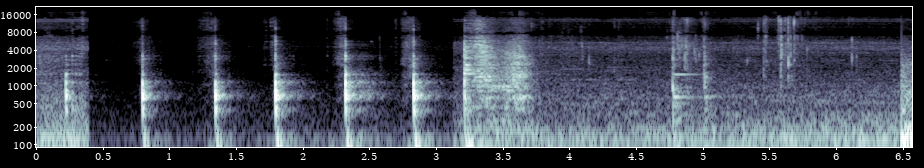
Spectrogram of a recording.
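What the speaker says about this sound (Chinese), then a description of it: "直接把西红柿切块" A kitchen knife cuts tomatoes into chunks on a cutting board with six crisp, evenly spaced chops, then a softer wet squish and scraping as the pieces are moved, with occasional small taps.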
